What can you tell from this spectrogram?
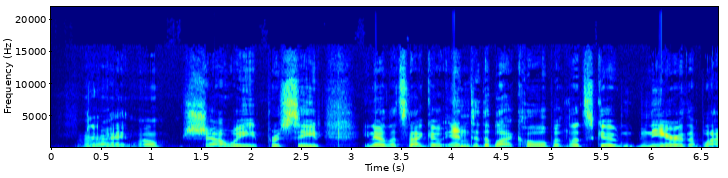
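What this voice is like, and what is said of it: Usual voice. Nothing is said of it.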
